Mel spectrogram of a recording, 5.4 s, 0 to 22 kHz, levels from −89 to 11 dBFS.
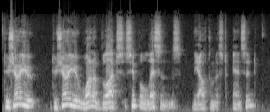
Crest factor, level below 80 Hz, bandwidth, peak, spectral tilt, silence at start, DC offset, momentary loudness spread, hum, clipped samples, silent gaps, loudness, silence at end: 12 dB; -40 dBFS; 14 kHz; 0 dBFS; -3.5 dB/octave; 0.05 s; under 0.1%; 12 LU; none; under 0.1%; none; -11 LUFS; 0.3 s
